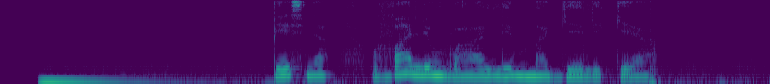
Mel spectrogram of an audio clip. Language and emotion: Russian, positive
